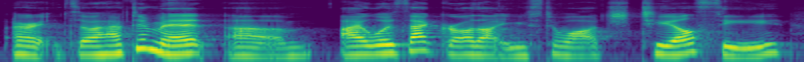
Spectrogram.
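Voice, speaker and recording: A woman's voice: medium pitch, fairly quick, sharp tone, clear, resonant tone. A woman co-hosting a podcast in casual, conversational chat. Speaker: podcast co-host.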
